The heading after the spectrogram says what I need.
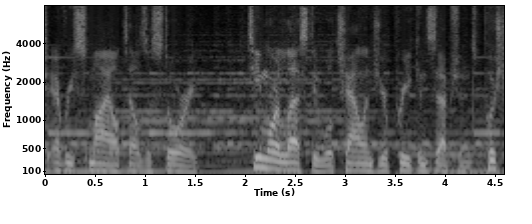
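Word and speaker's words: Timor-Leste: The name Te-our Leesty. Teour Lee. It might take a few tries to get it right, but that's part of the fun.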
